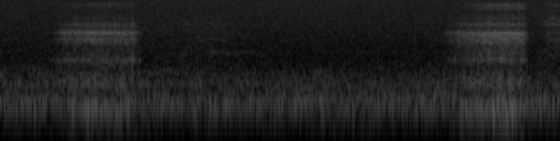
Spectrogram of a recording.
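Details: Dog (Macy) snoring during a nap: two rough, noisy breath sounds about five seconds apart against room noise; snoring.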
